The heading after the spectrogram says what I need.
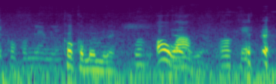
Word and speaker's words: Kokomlemle: Kokomemle.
